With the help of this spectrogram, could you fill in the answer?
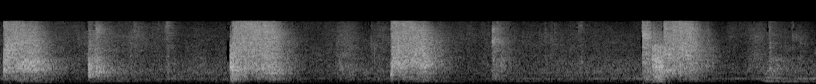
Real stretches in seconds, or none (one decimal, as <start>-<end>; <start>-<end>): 0.0-0.6; 2.2-3.2; 5.0-8.2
